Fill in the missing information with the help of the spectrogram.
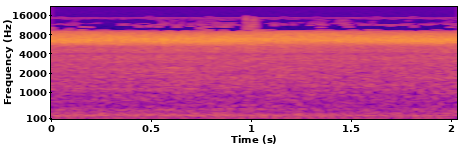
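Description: Steady outdoor background noise: a low, even hum under a constant high hiss, with no distinct monkey calls.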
